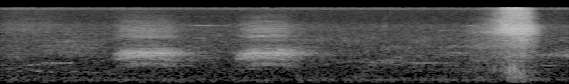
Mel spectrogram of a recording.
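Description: A bird calling outside twice, two short rough calls about a second apart. Near the end comes a brief clatter as a steel lid is set onto the pan.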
